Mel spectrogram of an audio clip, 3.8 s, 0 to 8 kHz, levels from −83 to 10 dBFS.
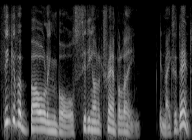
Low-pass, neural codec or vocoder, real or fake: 7.2 kHz; none; real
